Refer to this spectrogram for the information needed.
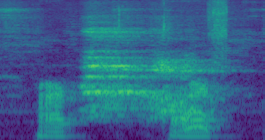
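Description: Dogs bark in two short, loud bursts about half a second apart, with a brief yelping quality and some background noise between them.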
